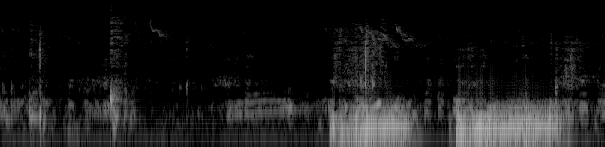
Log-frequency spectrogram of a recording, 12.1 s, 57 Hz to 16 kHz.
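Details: Lions, the Black Dam male lions feeding on a kill with the Avoca Pride in Sabi Sands on 31 March 2024: two long, deep, rumbling growls of about two seconds each, with faint bird chirps and soft clicks between.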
